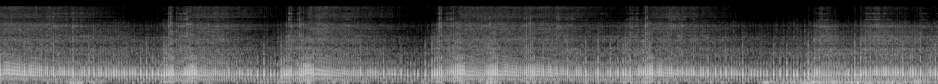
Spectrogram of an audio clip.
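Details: McCulloch 10-10S chainsaw after replacing the clogged fuel-cap check valve (gurgling gone): revs keep rising and sagging every second or two, running rough and hunting; cause not yet found.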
